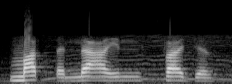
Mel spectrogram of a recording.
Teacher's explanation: مت نہیں ہوگا یہاں طوا ہے نا. طوا موٹا ہوگا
